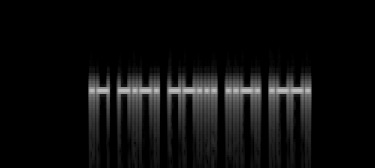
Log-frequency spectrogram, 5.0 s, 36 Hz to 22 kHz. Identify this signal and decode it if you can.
Morse code, heard as a keyed tone, about 25 wpm, 700 Hz. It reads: AC7FP
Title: USA Call Signs - 5 Characters - 4x Character Spacing - 25wpm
